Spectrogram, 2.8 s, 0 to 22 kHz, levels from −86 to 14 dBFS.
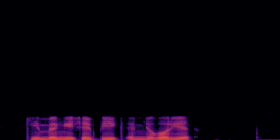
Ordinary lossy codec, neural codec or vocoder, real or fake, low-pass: Opus, 16 kbps; none; real; 3.6 kHz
